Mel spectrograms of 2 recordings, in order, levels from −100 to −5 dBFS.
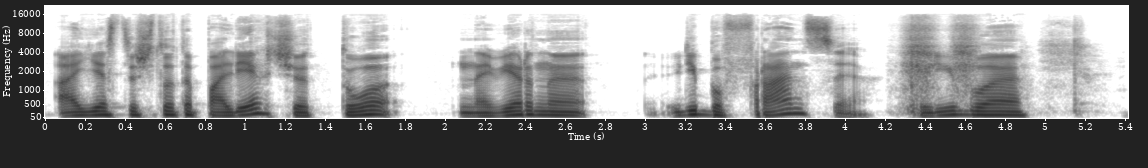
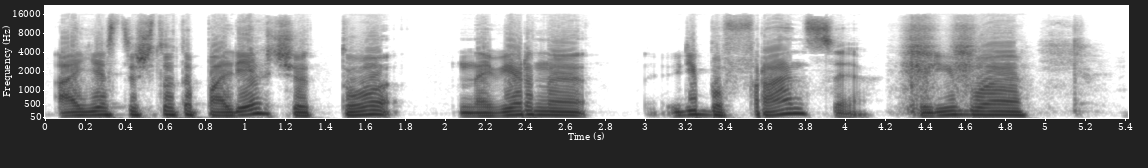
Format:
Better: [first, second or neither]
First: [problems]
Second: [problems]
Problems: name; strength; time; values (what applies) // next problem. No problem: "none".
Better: first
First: none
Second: distortion; slight; 8% of the sound clipped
